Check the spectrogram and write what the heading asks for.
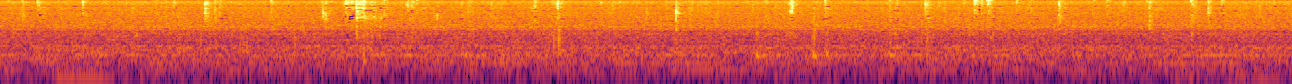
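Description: Eating rice by hand: faint scattered clicks and smacks of chewing and of fingers mixing rice on a banana leaf, the loudest smack about two and a half seconds in.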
